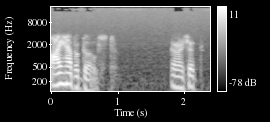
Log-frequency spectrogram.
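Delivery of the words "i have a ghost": very quiet, soft speech. Retelling what a woman in the car confided: imitating someone speaking very quietly. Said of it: "she said very quietly".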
